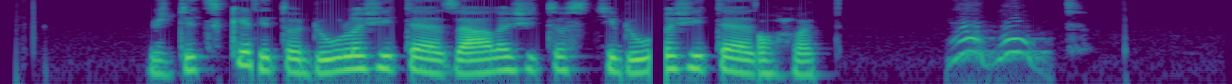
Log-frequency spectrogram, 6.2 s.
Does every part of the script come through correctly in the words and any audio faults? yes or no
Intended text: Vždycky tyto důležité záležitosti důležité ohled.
no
